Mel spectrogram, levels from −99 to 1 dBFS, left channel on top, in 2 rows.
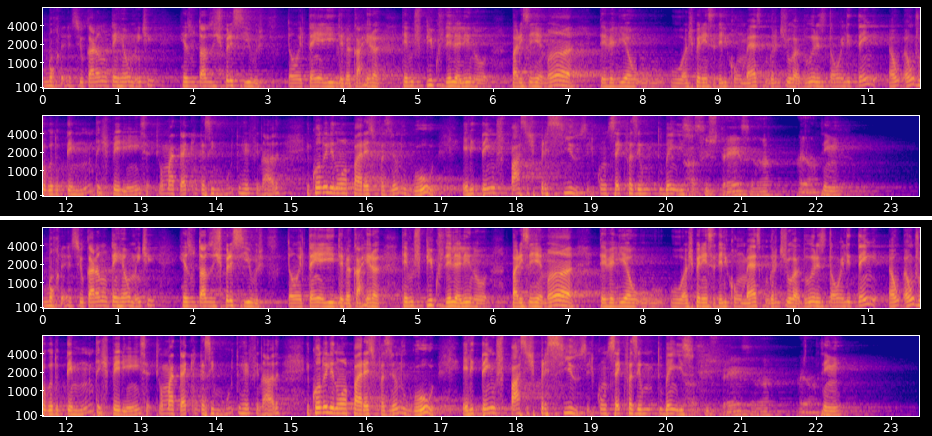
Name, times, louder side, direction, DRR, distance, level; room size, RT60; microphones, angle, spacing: voice 1, 0.0-20.5 22.1-22.3, right 4 dB, 25° right, 0.3 m, -28 dB
voice 2, 3.9-4.2 20.2-21.5 21.7-22.1, left 3 dB, 65° left, 0.8 m, -37 dB
25.0 x 12.0 x 3.8 m
head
